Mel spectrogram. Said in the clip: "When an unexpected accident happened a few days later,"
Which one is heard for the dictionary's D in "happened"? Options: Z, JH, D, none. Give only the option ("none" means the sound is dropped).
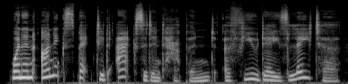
D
